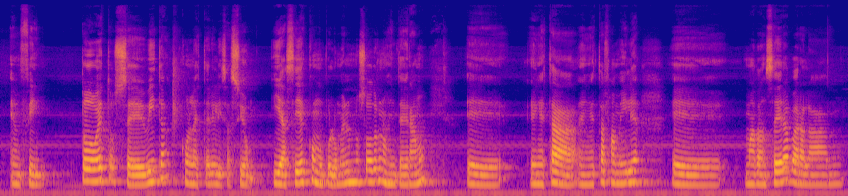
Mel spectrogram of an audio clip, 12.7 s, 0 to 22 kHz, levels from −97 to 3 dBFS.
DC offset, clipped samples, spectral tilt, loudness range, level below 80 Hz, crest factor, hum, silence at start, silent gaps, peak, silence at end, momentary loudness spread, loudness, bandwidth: under 0.1%; under 0.1%; -5 dB/octave; 2 LU; -46 dBFS; 20 dB; none; 0.15 s; none; 0 dBFS; 0.05 s; 13 LU; -22 LUFS; 17.5 kHz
